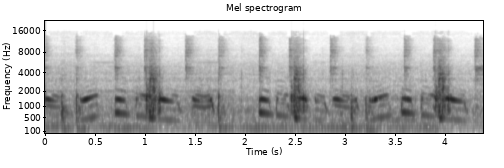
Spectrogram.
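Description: Background music with a steady beat of about two strokes a second and gliding, honk-like synth notes sweeping up and down over it.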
